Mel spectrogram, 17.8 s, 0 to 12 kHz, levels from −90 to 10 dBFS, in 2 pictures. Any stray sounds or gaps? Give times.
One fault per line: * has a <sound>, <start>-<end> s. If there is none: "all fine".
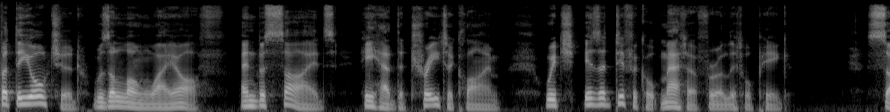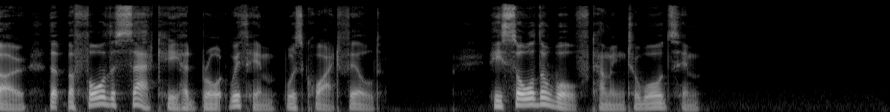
all fine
